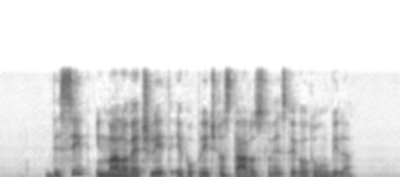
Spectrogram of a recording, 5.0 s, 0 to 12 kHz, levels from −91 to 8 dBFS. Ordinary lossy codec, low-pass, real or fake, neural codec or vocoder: none; 7.2 kHz; fake; codec, 16 kHz, 2 kbps, FunCodec, trained on LibriTTS, 25 frames a second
